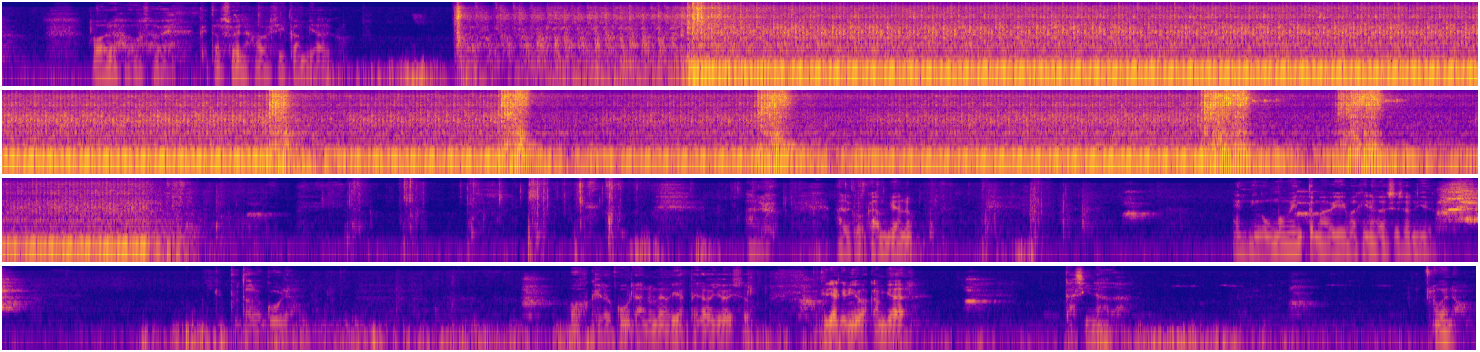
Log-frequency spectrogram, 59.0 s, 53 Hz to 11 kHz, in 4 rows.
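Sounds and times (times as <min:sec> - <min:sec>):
diesel engine cranking: 0:04.5 - 0:32.0.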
